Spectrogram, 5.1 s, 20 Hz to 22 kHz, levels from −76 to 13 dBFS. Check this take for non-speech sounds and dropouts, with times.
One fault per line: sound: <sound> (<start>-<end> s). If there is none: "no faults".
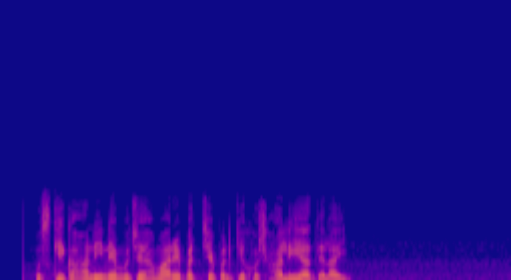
no faults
